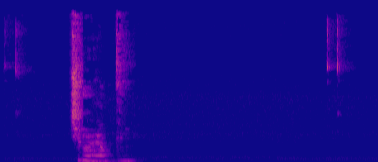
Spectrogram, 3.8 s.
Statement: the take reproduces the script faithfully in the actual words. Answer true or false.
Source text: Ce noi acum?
true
